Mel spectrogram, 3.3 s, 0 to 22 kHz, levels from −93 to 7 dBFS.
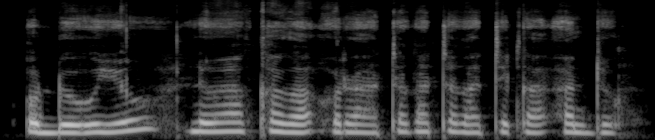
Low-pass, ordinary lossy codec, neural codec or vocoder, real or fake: none; none; vocoder, 44.1 kHz, 128 mel bands, Pupu-Vocoder; fake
